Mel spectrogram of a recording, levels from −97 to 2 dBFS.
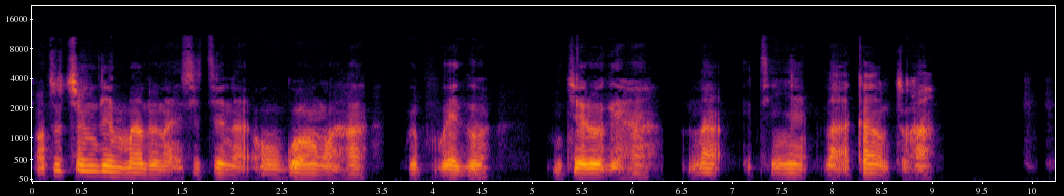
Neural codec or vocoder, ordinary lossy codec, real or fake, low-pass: vocoder, 44.1 kHz, 128 mel bands, Pupu-Vocoder; MP3, 48 kbps; fake; 14.4 kHz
